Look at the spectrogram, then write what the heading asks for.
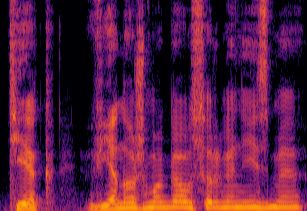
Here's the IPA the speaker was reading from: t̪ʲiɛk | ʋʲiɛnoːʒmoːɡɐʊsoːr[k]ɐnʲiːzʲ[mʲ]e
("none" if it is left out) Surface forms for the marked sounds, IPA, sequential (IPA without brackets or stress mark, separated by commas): ɡ, mʲ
